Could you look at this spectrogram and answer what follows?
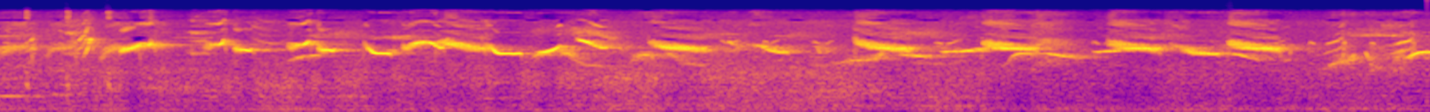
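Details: Chinese hwamei, a tame male sold as a fighting bird, sings a loud continuous song of varied, looping whistled phrases, rapid slurred notes rising and falling without pause.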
